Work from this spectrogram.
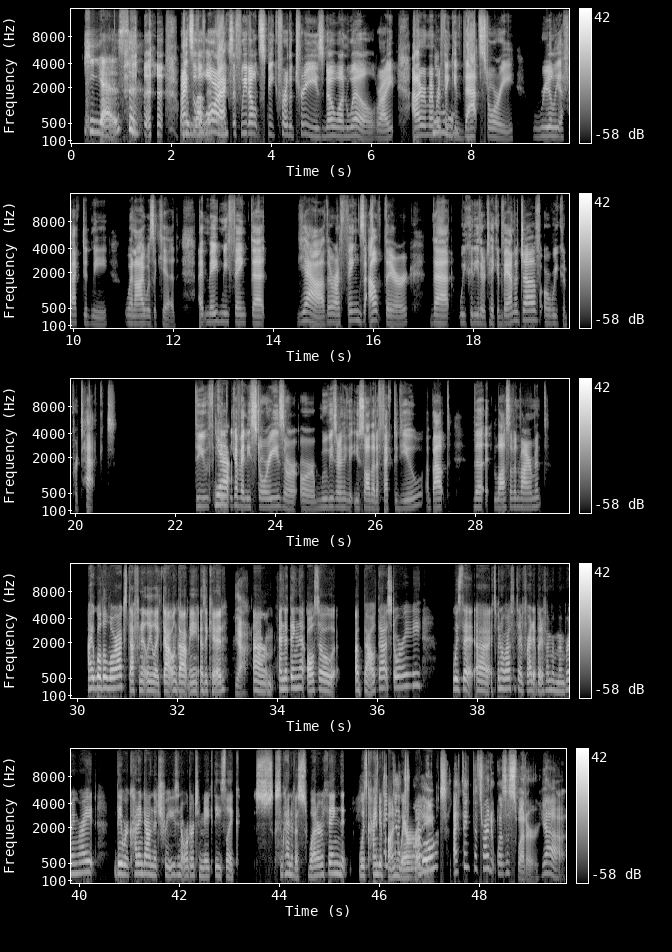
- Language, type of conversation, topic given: English, unstructured, What emotions do you feel when you see a forest being cut down?
- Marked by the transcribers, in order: laugh; chuckle; other background noise; tapping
